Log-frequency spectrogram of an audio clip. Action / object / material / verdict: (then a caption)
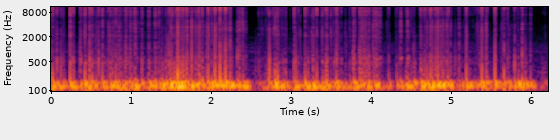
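scrape / metal mesh microphone grille / metal mesh / none. Long acrylic nails scratch and tap the sides of the metal mesh grille on a black desktop USB condenser microphone. The result is a dense, steady run of rapid scratching and tapping, heavy with low boomy rumble around 160 Hz and streaked with bright, hissy texture. Each tap dies away almost at once, and the sound thins briefly near the middle and again at the end.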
